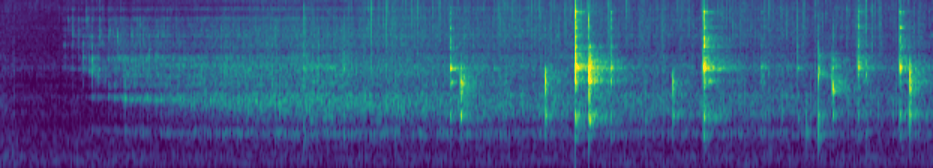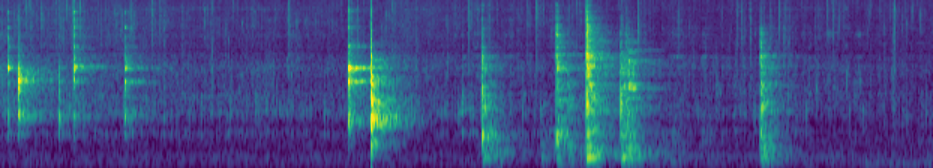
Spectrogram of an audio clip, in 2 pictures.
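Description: Beaten egg yolk poured into a hot nonstick frying pan, sizzling softly at first and fading as it cooks on the pan's leftover heat with the burner off. A wooden utensil taps and scrapes the pan as the egg is spread thin, with a few louder knocks of pan and utensil near the end.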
